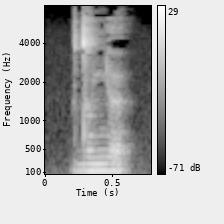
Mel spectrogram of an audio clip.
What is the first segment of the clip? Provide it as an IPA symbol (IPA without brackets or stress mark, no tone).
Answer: d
